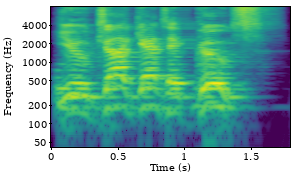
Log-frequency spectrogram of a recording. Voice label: Male Mech Attack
